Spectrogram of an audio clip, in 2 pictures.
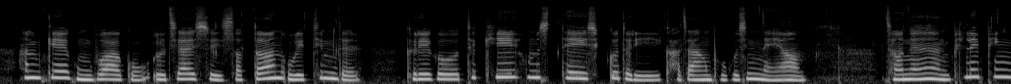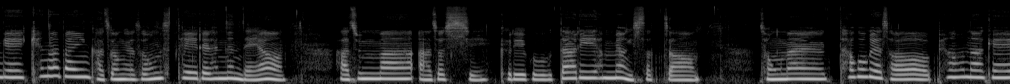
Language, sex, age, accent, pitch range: Korean, female, 20-39, native, 215-260 Hz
